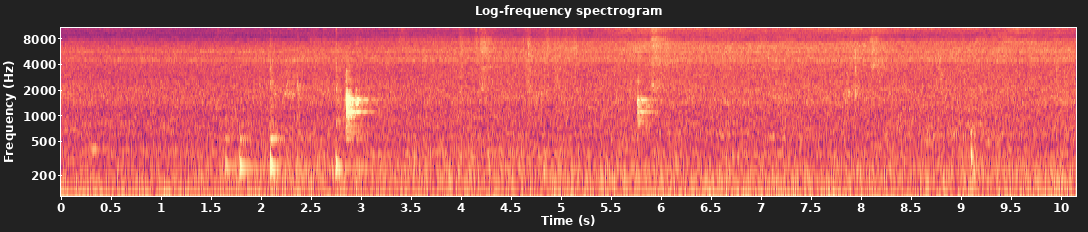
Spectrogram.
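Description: Steady low droning hum under the running vehicle, with a few light clicks: worn bearings.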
